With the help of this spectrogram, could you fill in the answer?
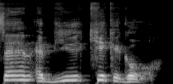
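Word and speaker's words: Søren Aabye Kierkegaard: And she said, it's Sen Abue Kierkegaard. That's how you say it.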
